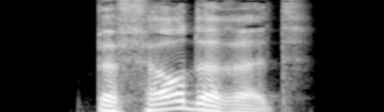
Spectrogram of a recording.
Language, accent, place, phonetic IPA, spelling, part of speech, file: German, Germany, Berlin, [bəˈfœʁdəʁət], beförderet, verb, De-beförderet.ogg
- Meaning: second-person plural subjunctive I of befördern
